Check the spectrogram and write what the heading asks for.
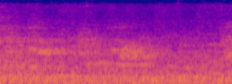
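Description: Indistinct background voices of children and adults in an indoor playground, a steady hubbub of chatter and play with no single voice standing out.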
